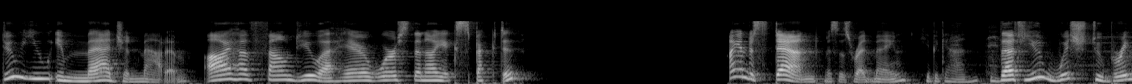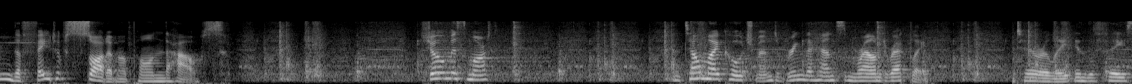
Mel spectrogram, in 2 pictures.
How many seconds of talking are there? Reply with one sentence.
You can hear the talking for 16 seconds altogether.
